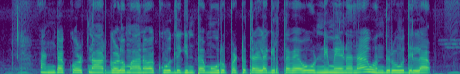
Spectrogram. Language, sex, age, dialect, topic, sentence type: Kannada, female, 25-30, Mysore Kannada, agriculture, statement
